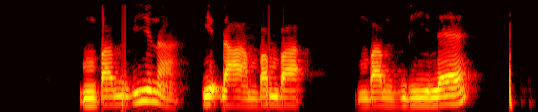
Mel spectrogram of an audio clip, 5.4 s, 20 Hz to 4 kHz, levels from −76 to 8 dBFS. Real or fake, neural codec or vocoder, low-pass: real; none; 3.6 kHz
